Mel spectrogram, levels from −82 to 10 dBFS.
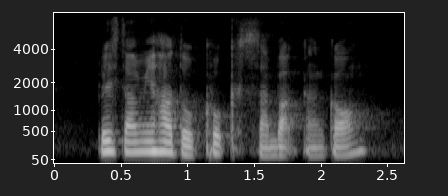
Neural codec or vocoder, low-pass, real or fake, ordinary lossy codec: none; 7.2 kHz; real; none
